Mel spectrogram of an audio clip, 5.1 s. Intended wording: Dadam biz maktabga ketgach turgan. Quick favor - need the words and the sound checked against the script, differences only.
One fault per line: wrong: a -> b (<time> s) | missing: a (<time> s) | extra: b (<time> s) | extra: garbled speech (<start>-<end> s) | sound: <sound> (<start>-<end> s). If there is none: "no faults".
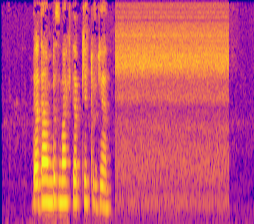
missing: ketgach (1.8 s)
